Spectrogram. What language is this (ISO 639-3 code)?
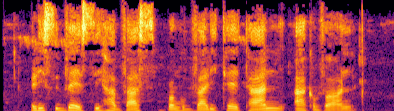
epo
